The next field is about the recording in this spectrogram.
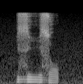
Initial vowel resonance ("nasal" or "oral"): oral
